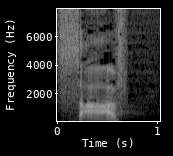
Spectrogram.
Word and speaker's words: shav: The word for vain, the Greek word is sav, S-H-A-V, pronounced sav, meaning emptiness, nothingness, lightly or casually.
